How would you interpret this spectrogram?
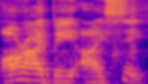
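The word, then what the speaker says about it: Ribić: His first name's, last name Ribic.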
